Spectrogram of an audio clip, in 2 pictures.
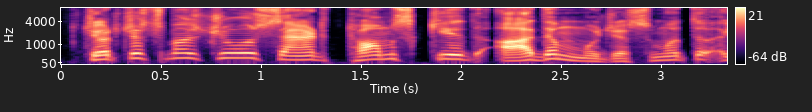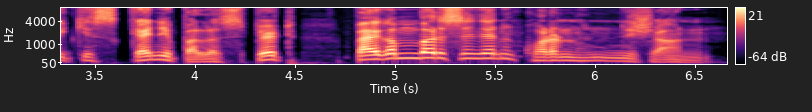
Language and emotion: Kashmiri, neutral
